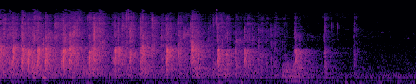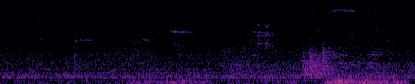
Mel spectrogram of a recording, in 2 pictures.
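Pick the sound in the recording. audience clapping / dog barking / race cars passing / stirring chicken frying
audience clapping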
